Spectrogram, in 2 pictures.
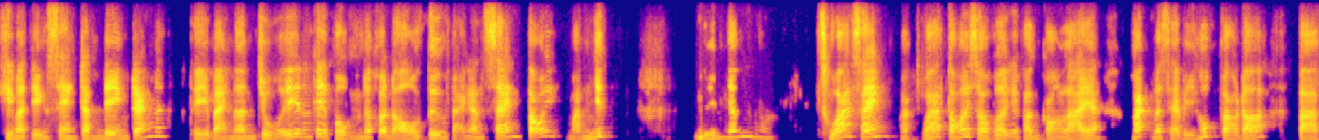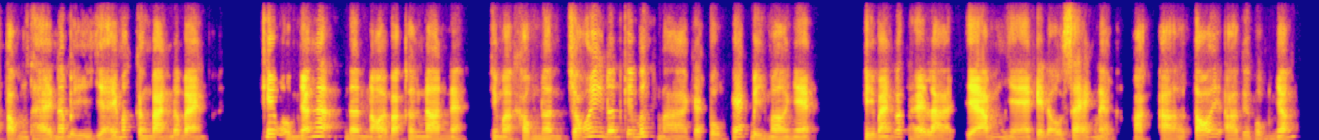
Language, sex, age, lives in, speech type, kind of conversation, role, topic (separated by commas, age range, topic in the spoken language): Vietnamese, male, 25-29, Vietnam, read, expert-assistant, expert, Làm sao để lập kế hoạch và hoàn thiện tranh kỹ thuật số hiệu quả?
